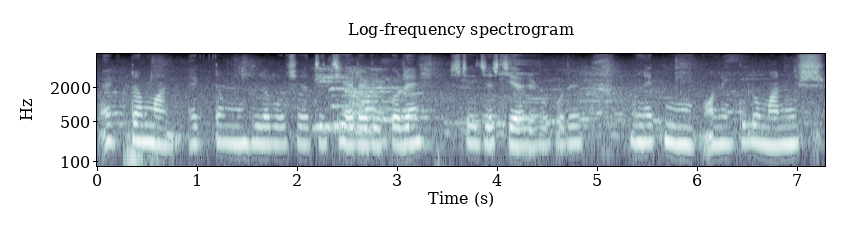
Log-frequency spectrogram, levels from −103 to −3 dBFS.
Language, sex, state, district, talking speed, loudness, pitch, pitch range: Bengali, female, Tripura, West Tripura, 105 wpm, -16 LUFS, 205 Hz, 200-220 Hz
